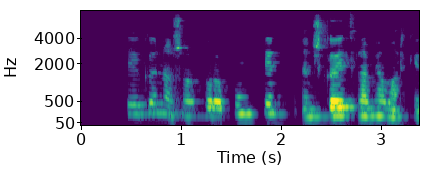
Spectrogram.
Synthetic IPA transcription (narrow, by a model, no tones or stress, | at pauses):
t̪ɪːkʏnasaɾfoːwɾapʰuŋ̥t̪ɪnɛnskœːɥt̪fɾamjawmar̥cɪn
